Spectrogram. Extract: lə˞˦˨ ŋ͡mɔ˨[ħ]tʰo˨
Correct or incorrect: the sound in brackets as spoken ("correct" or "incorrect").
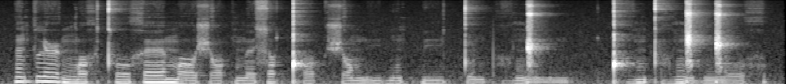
incorrect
